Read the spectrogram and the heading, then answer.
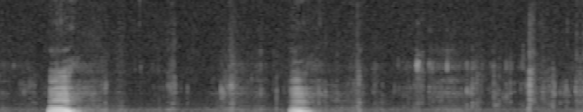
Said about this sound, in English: I want to chew in your ear. So what you got there is the green peppers complement with onions, a little bit of jalapeno, the spice, your wild venison in there, all comes together in a delicious, delicious fajita.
